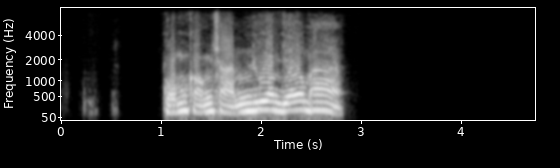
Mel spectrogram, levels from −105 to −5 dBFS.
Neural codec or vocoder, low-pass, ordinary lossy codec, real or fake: codec, 16 kHz, 4 kbps, FreqCodec, larger model; 7.2 kHz; Opus, 64 kbps; fake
